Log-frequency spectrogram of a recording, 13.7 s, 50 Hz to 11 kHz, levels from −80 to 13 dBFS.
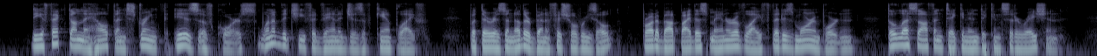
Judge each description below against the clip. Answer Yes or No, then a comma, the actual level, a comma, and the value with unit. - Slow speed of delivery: No, average, 180 wpm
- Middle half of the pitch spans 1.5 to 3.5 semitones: Yes, average, 3.1 semitones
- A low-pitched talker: Yes, low, 110 Hz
